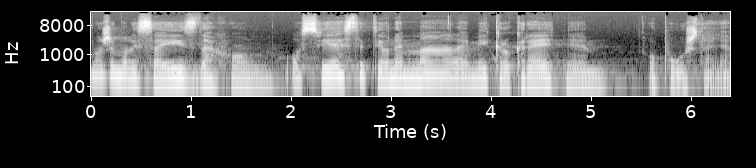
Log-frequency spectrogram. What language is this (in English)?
Croatian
